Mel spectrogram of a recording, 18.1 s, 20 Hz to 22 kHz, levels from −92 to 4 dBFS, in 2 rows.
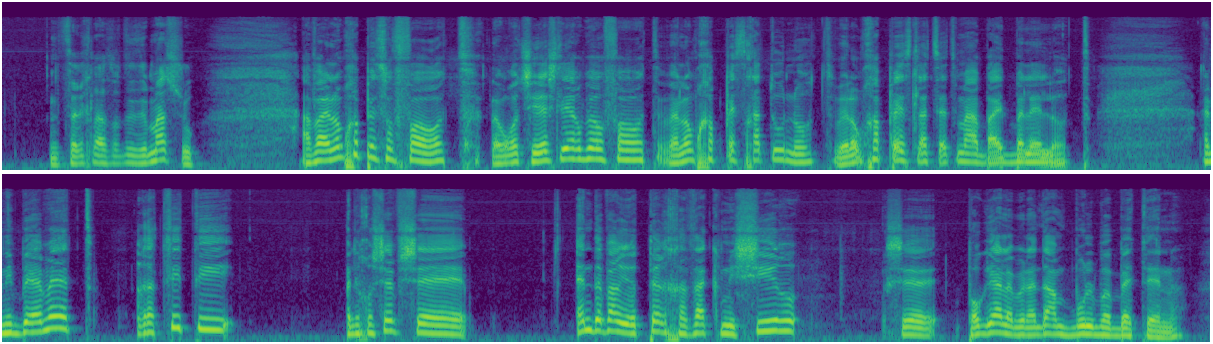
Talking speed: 130 wpm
